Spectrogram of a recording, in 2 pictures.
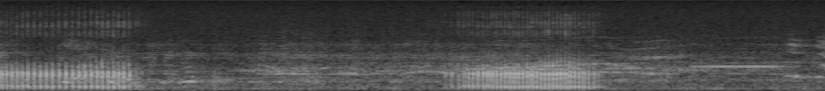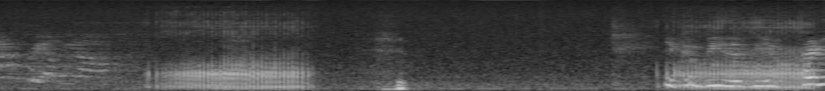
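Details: Sleeping Boston Terrier puppy, five months old, snoring in rasping, buzzy bursts of about a second each. Four snores are spaced three to four seconds apart, with voices murmuring softly in the background between them.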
